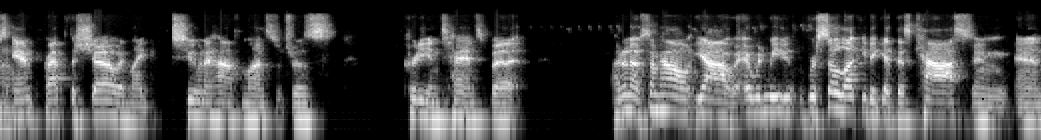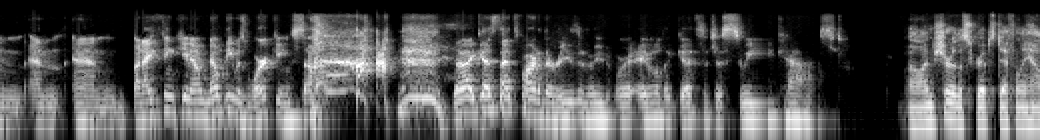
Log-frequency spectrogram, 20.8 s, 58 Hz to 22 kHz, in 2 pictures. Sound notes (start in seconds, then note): 13.4 Mike laughing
